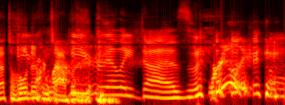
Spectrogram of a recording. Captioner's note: laughs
